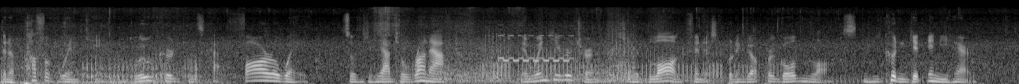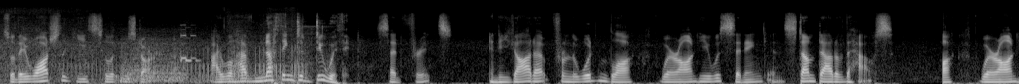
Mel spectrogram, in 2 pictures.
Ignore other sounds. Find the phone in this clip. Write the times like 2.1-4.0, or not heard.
4.3-6.4, 11.3-12.2.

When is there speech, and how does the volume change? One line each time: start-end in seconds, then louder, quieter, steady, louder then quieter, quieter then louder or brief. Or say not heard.
0.0-20.3 steady.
